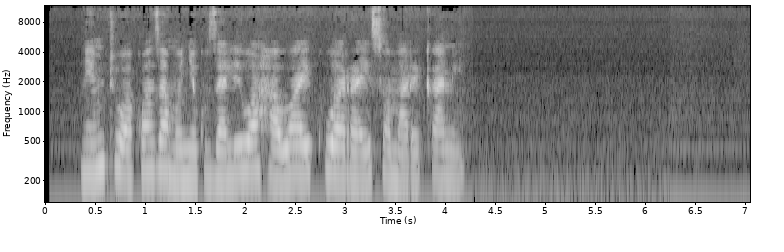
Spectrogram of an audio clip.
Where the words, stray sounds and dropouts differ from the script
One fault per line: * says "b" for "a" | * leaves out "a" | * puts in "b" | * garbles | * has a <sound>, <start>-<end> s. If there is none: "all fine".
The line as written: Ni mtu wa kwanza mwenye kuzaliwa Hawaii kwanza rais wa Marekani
* says "kuwa" for "kwanza"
